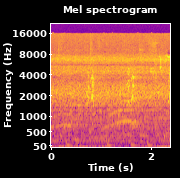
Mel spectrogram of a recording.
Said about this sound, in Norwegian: Og så var det sinnssykt med fuglelyder. Jeg hadde også tatt opp det. Kan du, kan du høre litt her? Litt sånn Jumanji-aktig?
